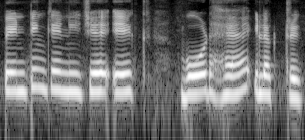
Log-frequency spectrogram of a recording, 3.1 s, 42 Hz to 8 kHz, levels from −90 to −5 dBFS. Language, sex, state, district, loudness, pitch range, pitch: Hindi, female, Uttar Pradesh, Shamli, -13 LUFS, 235-260 Hz, 250 Hz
